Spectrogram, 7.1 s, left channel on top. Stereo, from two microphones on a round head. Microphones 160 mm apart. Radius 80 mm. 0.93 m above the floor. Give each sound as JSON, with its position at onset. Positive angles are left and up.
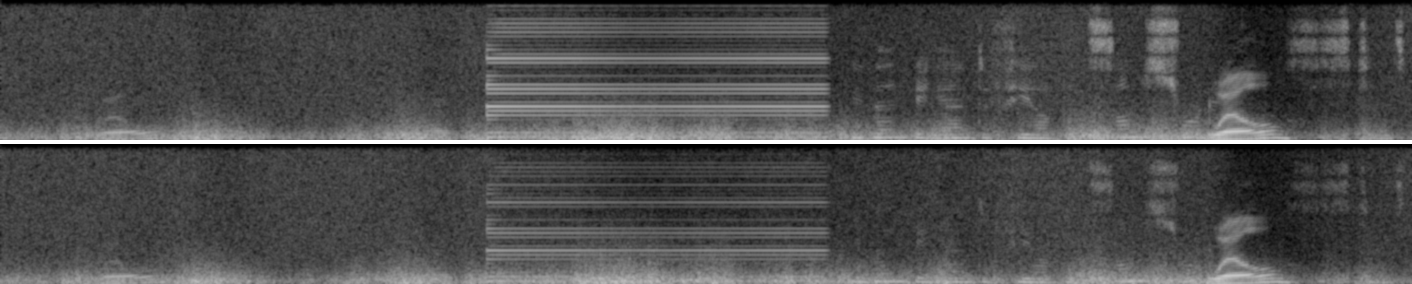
{"t": 0.4, "sound": "a man speaking", "side_deg": 85}
{"t": 2.4, "sound": "a buzzer", "side_deg": 50}
{"t": 4.2, "sound": "a woman speaking", "side_deg": 60}
{"t": 6.0, "sound": "a man speaking", "side_deg": 10}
